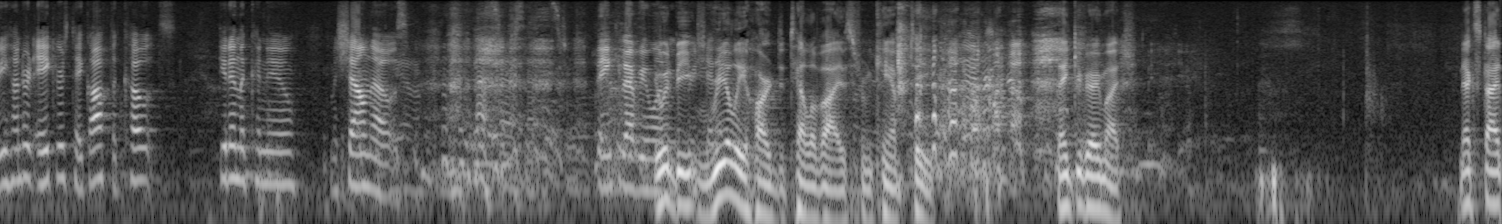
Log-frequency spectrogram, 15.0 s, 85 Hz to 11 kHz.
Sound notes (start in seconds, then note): 4.2 laughter; 8.9 laughter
